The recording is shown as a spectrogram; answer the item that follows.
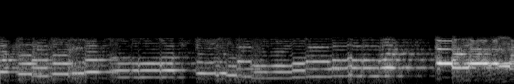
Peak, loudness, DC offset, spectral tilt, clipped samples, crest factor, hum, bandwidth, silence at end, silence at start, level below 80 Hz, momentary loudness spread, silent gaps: -6 dBFS; -22 LUFS; under 0.1%; -6 dB/octave; under 0.1%; 16 dB; none; 3.9 kHz; 0 s; 0 s; -70 dBFS; 12 LU; none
